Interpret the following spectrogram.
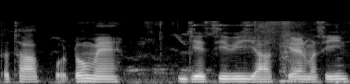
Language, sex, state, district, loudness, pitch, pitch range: Hindi, male, Haryana, Charkhi Dadri, -16 LUFS, 125 Hz, 120-125 Hz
